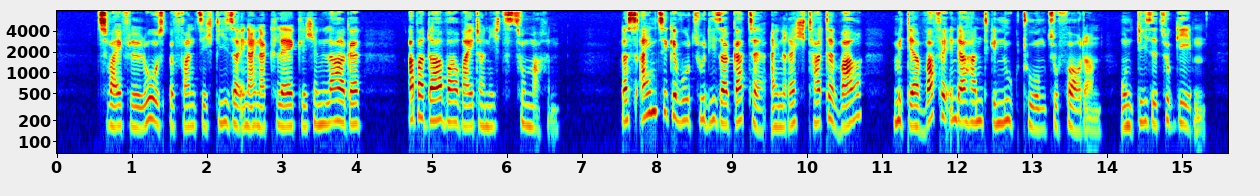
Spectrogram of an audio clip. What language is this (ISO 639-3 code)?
deu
